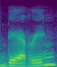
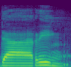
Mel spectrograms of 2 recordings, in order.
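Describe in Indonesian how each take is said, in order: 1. Bunyinya seperti kata bahasa Inggris daring. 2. Bunyinya seperti bahasa Indonesia da-ring. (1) "bukan daring" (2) "tapi daring"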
